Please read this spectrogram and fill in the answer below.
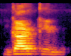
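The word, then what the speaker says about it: gherkin: আচ্ছা, শব্দের শুরুতে জি এইচ থাকলে এই সাইলেন্ট থাকবে, জি উচ্চারণ হবে গোস্ট, গার্কিন, গ্যাটো।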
